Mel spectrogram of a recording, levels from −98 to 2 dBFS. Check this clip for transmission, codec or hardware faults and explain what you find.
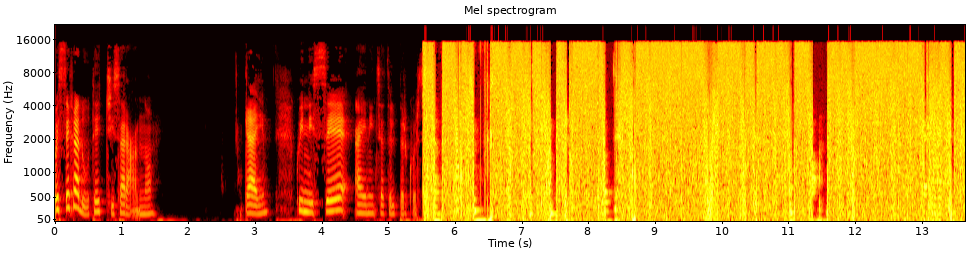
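One fault is present, and it runs to the end of the speech. Samples built from the wrong bytes, from 5.51 s after "se hai iniziato il": misassembled bytes push the fast-changing low bits into each value's high part, so the speech becomes loud, harsh broadband noise, close to white on loud sounds.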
